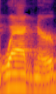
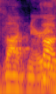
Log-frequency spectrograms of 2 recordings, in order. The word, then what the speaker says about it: Wagner: uh Johan uh of course Americans will say Wagner but it was Vagner is how you're going to pronounce that.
